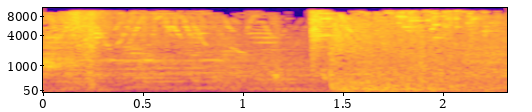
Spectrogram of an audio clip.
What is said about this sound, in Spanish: La esfera explota tras este que se tapa la cara.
